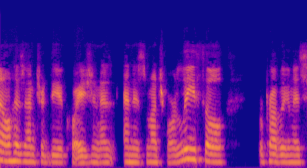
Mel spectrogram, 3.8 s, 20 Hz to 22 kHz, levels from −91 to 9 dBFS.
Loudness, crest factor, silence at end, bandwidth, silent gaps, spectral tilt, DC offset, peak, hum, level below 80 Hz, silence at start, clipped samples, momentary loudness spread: -22 LUFS; 18 dB; 0 s; 7.8 kHz; none; -6.5 dB/octave; under 0.1%; -4 dBFS; none; -66 dBFS; 0 s; under 0.1%; 8 LU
